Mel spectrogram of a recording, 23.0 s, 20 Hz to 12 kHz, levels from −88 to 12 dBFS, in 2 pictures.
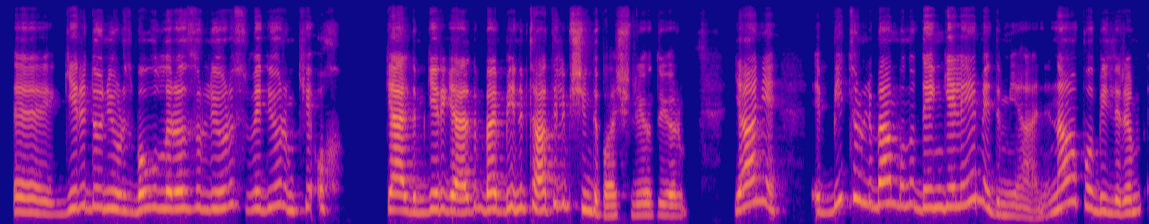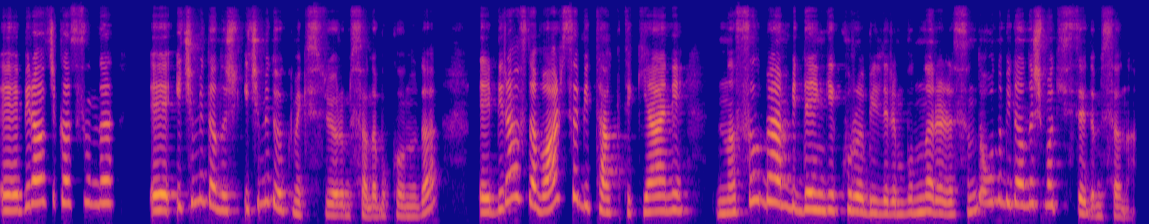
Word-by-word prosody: Eee, 200 -4 +1
geri 255 +10 -2
dönüyoruz, 260 -6 0
bavulları 265 0 +4
hazırlıyoruz 265 +3 -1
ve 260 -1 -1
diyorum 285 -5 -3
ki 280 +4 -7
"Oh, 280 0 -5 0.6
geldim, 230 -4 +6
geri 250 +1 +3
geldim. 225 +4 +5
Ben 245 -1 +6
benim 265 0 +1
tatilim 295 +6 +2
şimdi 250 -7 +1
başlıyor." 165 +2 -2
diyorum. 160 +1 -2 0.4
Yani, 305 0 +3 0.3
eee, 210 -1 -5
bir 400 +4 -1
türlü 380 -6 0
ben 335 +1 +5
bunu 305 -3 -6
dengeleyemedim 280 - 0
yani. 155 - -8
Ne 270 - +4
yapabilirim? 225 - -1
Eee, 235 0 +2
birazcık 355 +5 +3
aslında, 345 0 -1 0.4
eee, 475 0 +6
içimi 355 +6 -4
danış 235 -5 -2
içimi 340 +9 -6
dökmek 240 - -4
istiyorum 160 -1 -4
sana 150 -2 -6
bu 160 - -14
konuda. 150 -2 -5 0.4
Eee, 210 0 +2
biraz 405 - -1
da 310 -3 +3
varsa 410 - +2
bir 300 -3 -6
taktik, 205 -1 -3
yani 230 +2 +2 0.3
nasıl 215 - -3
ben 345 -5 +5
bir 245 -4 -4
denge 240 -2 +2
kurabilirim 195 -6 -2
bunlar 210 +2 -2
arasında, 195 +5 -4
onu 365 0 -8
bir 350 - -5
danışmak 320 -1 -1
istedim 180 - -5
sana. 155 -1 -9
245 Hz, 155 wpm, -22 LUFS, 205-310 Hz, 0.6 s, geldim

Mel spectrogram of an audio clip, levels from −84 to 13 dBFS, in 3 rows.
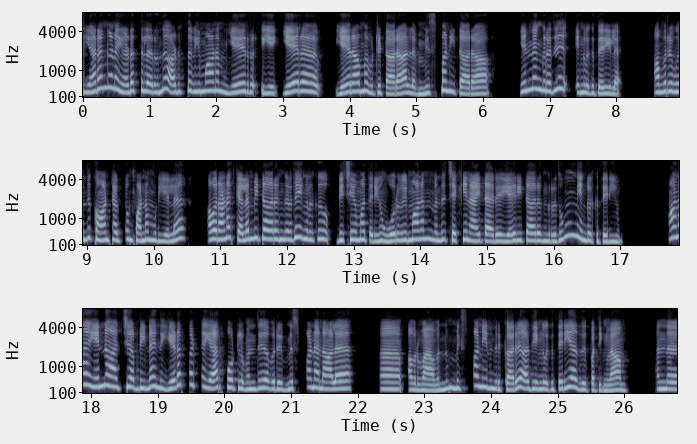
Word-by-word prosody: இறங்குன 405 +5 0 0.2
இடத்துலருந்து 290 0 0
அடுத்த 260 +3 -3
விமானம் 310 +1 +1 0.2
ஏர் 280 -1 0 0.3
ஏ - - +1 0.3
ஏற 305 +1 +3 0.7
ஏறாம 290 +2 +2
விட்டுட்டாரா! 215 -2 0
இல்ல 230 - -1 0.2
மிஸ் 235 0 -3
பண்ணிட்டாரா 220 -10 +1 0.7
எண்ணங்கிறது 340 -2 +1 0.3
எங்களுக்கு 245 -3 -1
தெரியல. 215 -1 0 0.6
அவரு 290 +2 +1
வந்து 285 +4 +1
கான்டாக்ட் 265 -1 0
டும் 275 -3 -2
பண்ண 250 +2 +3
முடியல 230 0 -1 0.5
அவர் 300 +1 +3
ஆனா 330 +5 +2
கிளம்பிட்டாருங்கிறது 300 +1 +2
எங்களுக்கு 305 -1 0 0.3
நிச்சயமா 280 +2 +1
தெரியும். 230 +1 0
1 245 +2 +1
விமானம் 295 +4 +1
வந்து 260 +2 0
செக்கின் 260 +1 +1
ஆயிட்டாரு. 230 -1 +1 0.2
ஏறிட்டாருங்கிறதும் 250 - 0 0.2
எங்களுக்கு 245 -4 -1
தெரியும். 215 -1 -1 0.8
ஆனா 380 +2 +1 0.2
என்ன 335 +3 +1
ஆச்சு 305 +1 -1
அப்பிடின்னா 265 +3 +1
இந்த 270 - +1
இடப்பட்ட 375 +4 -3 0.2
ஏர்போர்ட்டில 275 -2 -1
வந்து, 235 +3 +1
அவர் 245 -2 -1 0.2
மிஸ் 240 -1 -3
பண்ணனால, 250 -5 +1 0.7
அ - - +1 0.4
அவர் 210 -2 -2
வ - - +3 0.2
வந்து 215 +4 +1
மிஸ் 260 0 -4
பண்ணியிருந்திருக்காரு. 255 -8 +1
அது 245 -1 -2
எங்களுக்கு 225 -1 -1
தெரியாது 280 -2 +1
பார்த்தீங்களா? 195 0 0 0.6
அந்த 240 0 +2
265 Hz, 130 wpm, -19 LUFS, 235-295 Hz, 0.8 s, ஏற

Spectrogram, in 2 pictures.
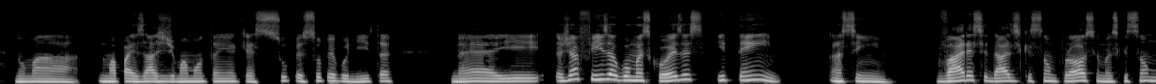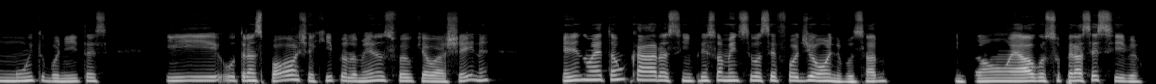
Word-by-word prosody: numa 125 -3 0 0.2
numa 130 -1 +2
paisagem 135 0 +1
de 135 - 0
uma 130 0 +2
montanha 135 +1 0
que 135 - -7
é 130 - 0
super 155 +4 -5
super 160 +4 -3
bonita, 135 +2 -2 0.6
né. 135 +2 +2
E 145 +5 0
eu 160 - 0
já 220 +8 +1
fiz 230 -1 +1
algumas 185 -5 +3
coisas 195 +8 +1
e 195 - 0
tem, 190 - -1 0.5
assim, 135 - +1 0.5
várias 155 +9 +3
cidades 155 -1 -1
que 155 - -8
são 155 +1 -2
próximas, 145 -2 0
que 150 - -6
são 170 +6 -4
muito 165 +3 +1
bonitas. 145 +2 -1 0.6
E 175 +2 -1
o 180 - -2
transporte 180 +2 0
aqui, 155 +6 -3
pelo 160 -4 -1
menos 175 +4 0
foi 160 - 0
o 155 - -2
que 150 - -2
eu 140 -1 +3
achei, 155 - -1
né, 190 +2 -2 0.7
ele 175 +4 +2
não 210 0 +2
é 210 - +4
tão 215 +6 -1
caro 200 -2 +2
assim, 170 -2 -1
principalmente 180 +1 +1
se 190 - -4
você 180 0 +1
for 175 +1 -1
de 180 +4 +2
ônibus, 135 -8 +3
sabe? 145 +2 0 0.7
Então 145 +3 +1
é 150 - +5
algo 160 +2 +6
super 170 +4 -1
acessível. 160 -8 0
155 Hz, 155 wpm, -23 LUFS, 135-180 Hz, 0.7 s, algo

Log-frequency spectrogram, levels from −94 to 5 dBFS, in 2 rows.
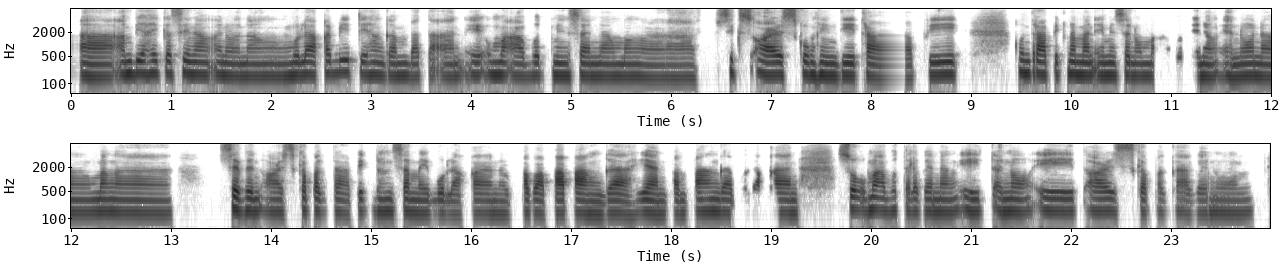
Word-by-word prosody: Ah, 155 0 +4
ang 180 +1 +3
biyahe 185 0 +2
kasi 185 +1 0
ng, 175 -1 +1
ano, 165 -1 0
ng 160 0 -2 0.3
mula 170 0 +3
Cavite 190 0 -1
hanggang 165 -1 -1
Bataan, 155 0 -4
eh, 170 -1 -1
umaabot 165 -2 0
minsan 160 -1 0
ng 155 0 -1
mga 155 -1 -2 0.7
6 200 -3 0
hours 170 -2 +6
kung 175 -1 +1
hindi 165 -1 +2
traffic. 155 +4 0 0.5
Kung 195 - +1
traffic 175 -2 +3
naman, 170 -1 +4
eh, 165 - 0
minsan 165 0 +1
umaabot 370 - -6
din 155 - 0
ng, 155 +2 -3
ano, 155 +2 +1
ng 155 -1 0 0.2
mga 155 0 +1 1.0
7 165 -2 +4
hours 155 -1 -2
kapag 160 -2 0
traffic 150 +1 -2
don 155 0 -2
sa 155 +1 +1
may 145 -2 -1
Bulacan, 140 0 -3
o - - -15
pa-pa-pa-panga 145 -1 +3
yan, 145 -2 +3
Pampanga, 155 +2 +1
Bulacan. 145 0 -1 0.4
So, 175 -2 +3
umaabot 165 -1 +2
talaga 155 0 -2
ng 155 +1 -1
8, 155 -3 -2
ano, 155 -1 0
8 160 -1 +1
hours 160 -1 +1
kapag 150 -1 -5
ka 140 - -5
ganon. 145 +1 -7
155 Hz, 140 wpm, -22 LUFS, 150-170 Hz, 1.0 s, hours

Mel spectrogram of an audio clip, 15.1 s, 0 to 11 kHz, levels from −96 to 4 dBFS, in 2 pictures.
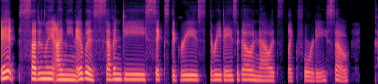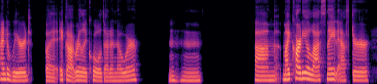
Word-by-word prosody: It 245 +4 +5
suddenly 220 0 +4
I 190 +1 +5
mean, 190 -1 +2
it 210 +6 +5
was 205 -6 +4
76 200 -1 -1
degrees 185 0 -2
3 190 +1 -1
days 180 0 -4
ago, 190 0 -1
and 180 -2 -2
now 160 -1 -3
it's, 160 -1 -8
like, 150 0 -8
40. 155 -1 -6
So, 160 -3 -5 0.5
kinda 205 -1 +2
weird, 155 -1 -1 0.3
but 150 -2 -4
it 185 - -1
got 160 - +2
really 165 -2 0
cold 150 -3 -3
outta 150 0 -4
nowhere. 165 +5 -3 0.6
Mhm. 155 -1 -7 1.1
Um, 170 -1 0
my 195 +1 +4
cardio 230 -1 +6
last 175 0 0
night 205 -1 +1
after 165 +1 -2
180 Hz, 130 wpm, -22 LUFS, 160-195 Hz, 1.1 s, cardio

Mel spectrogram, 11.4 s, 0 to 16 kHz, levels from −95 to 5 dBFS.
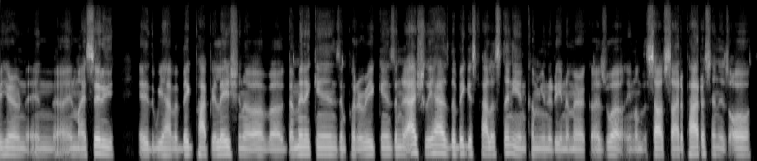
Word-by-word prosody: here 115 0 +1
in 110 -1 -6
in, 105 -1 -7
uh, - - -5
in 110 - -4
my 105 - 0
city, 125 +1 +4 0.5
eh, 105 - +1
th - - -11
we 110 - 0
have 110 0 -1
a - - -5
big 115 -1 +2
population 110 +1 +1
o 105 -1 0 0.2
of, 105 - -5 0.2
uh, 100 0 -1
Dominicans 115 0 +1
and 105 - -4
Puerto 105 -1 -2
Ricans, 115 -1 -3
and 120 0 -2
it - - +2
actually 140 -2 +4
has 140 -3 +4
the 120 - 0
biggest 125 -2 -1
Palestinian 115 0 -1
community 105 -1 -3
in 105 - -5
America 100 -2 -4
as 95 - -11
well, 115 - +3
you - - -10
know, - - -7
the 100 +1 -2
south 110 -1 +5
side 105 0 +2
of - - -25
Paterson 120 0 +2
is 100 - -12
all 110 -1 +2
110 Hz, 220 wpm, -25 LUFS, 105-120 Hz, 0.5 s, south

